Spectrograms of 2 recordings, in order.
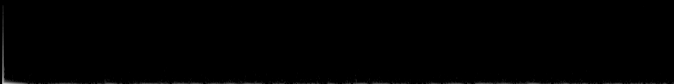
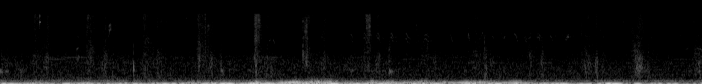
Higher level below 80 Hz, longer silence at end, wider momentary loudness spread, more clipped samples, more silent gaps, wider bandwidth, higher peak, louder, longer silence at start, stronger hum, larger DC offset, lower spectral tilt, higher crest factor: second, -48 dBFS vs -32 dBFS; first, 6.5 s vs 0 s; second, 1 LU vs 16 LU; neither; neither; first, 17 kHz vs 8.8 kHz; second, -14 dBFS vs -10 dBFS; second, -57 LUFS vs -36 LUFS; about the same, 0.05 s vs 0 s; neither; neither; about the same, -6 dB/octave vs -6.5 dB/octave; first, 24 dB vs 12 dB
